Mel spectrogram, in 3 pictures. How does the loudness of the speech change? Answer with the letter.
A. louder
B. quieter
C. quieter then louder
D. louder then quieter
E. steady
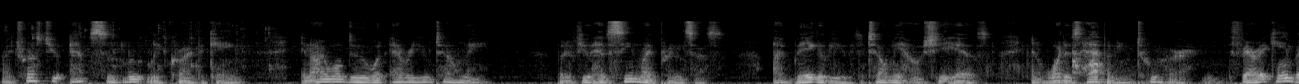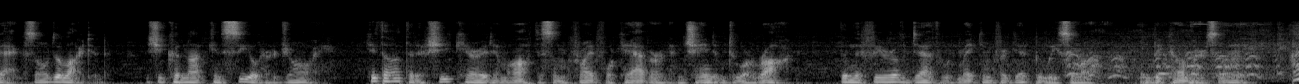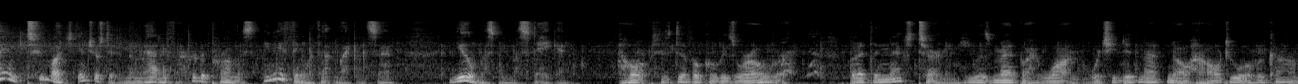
E.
